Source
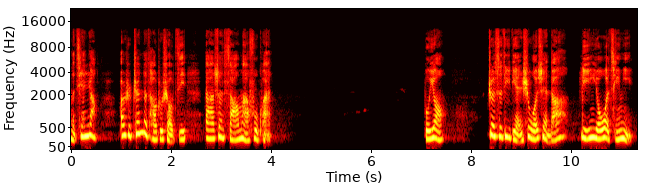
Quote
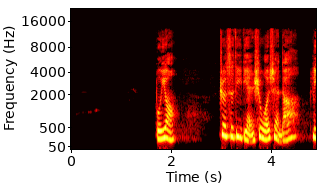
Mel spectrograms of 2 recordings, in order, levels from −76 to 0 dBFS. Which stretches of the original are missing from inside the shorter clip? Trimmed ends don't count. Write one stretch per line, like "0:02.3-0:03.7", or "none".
none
